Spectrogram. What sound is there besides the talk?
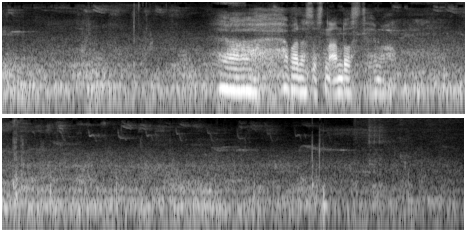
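birds chirping outdoors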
